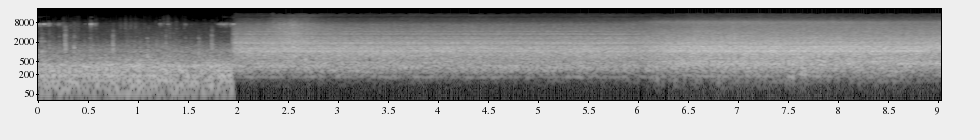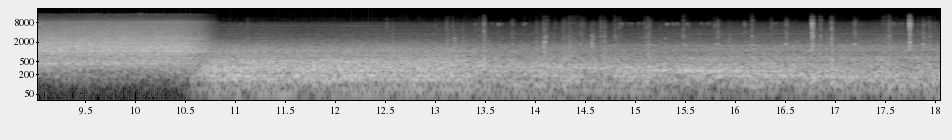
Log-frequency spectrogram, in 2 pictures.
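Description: A kei van driving, its road and engine noise a steady low rumble. For a stretch in the middle, from about two to ten and a half seconds in, this gives way to a steady high hiss with no rumble under it.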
